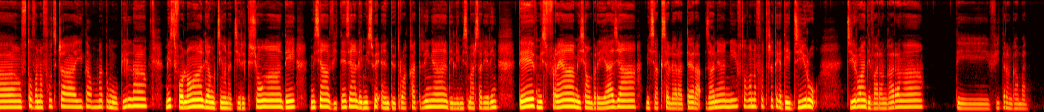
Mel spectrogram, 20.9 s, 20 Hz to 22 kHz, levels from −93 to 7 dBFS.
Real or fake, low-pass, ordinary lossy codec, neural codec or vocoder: real; none; none; none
